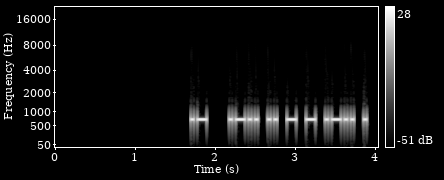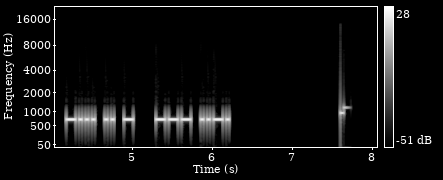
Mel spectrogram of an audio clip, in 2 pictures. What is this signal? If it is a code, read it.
Morse code, heard as a keyed tone, about 32 wpm, 700 Hz. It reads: A LITTLE BIT OF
